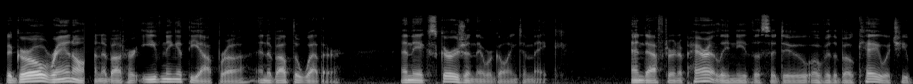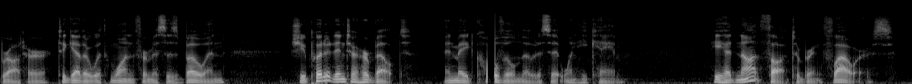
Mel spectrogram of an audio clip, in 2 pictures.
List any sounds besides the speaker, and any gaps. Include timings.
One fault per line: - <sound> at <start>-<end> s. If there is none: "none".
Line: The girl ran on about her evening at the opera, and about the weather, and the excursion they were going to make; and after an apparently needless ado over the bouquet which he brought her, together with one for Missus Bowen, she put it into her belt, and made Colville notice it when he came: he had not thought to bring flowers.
- dropout at 0.8-0.9 s
- dropout at 14.0-14.1 s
